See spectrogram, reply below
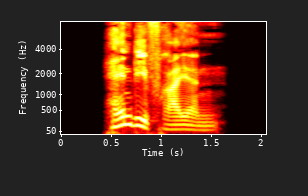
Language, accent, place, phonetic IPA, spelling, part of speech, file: German, Germany, Berlin, [ˈhɛndiˌfʁaɪ̯ən], handyfreien, adjective, De-handyfreien.ogg
- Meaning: inflection of handyfrei: 1. strong genitive masculine/neuter singular 2. weak/mixed genitive/dative all-gender singular 3. strong/weak/mixed accusative masculine singular 4. strong dative plural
